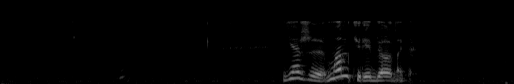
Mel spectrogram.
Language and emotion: Russian, positive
